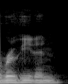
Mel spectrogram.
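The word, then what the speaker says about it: Rhuidean: through the glass pillars in Ruhiden, or Ruhiden, I think is more the way it's pronounced.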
